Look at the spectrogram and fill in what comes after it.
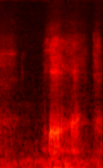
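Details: Brief, soft imitated snort-like snore, quieter with the lower jaw pushed forward, demonstrated in a dental office consult on snoring and sleep apnea.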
